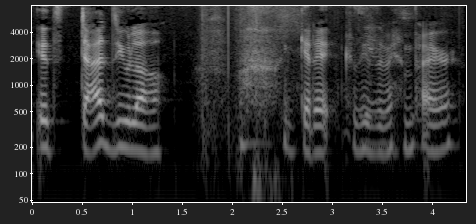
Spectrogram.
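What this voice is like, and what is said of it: Put-on Romanian accent. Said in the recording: “in a Romanian accent”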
